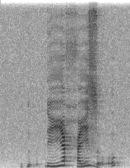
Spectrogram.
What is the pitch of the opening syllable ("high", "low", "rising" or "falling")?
rising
